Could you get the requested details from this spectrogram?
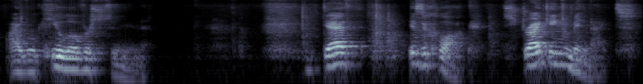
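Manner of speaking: dramatic poem reading, phrases swelling then falling away; poem recitation. Acted. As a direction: declaim each line loftily, with long pauses between phrases.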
